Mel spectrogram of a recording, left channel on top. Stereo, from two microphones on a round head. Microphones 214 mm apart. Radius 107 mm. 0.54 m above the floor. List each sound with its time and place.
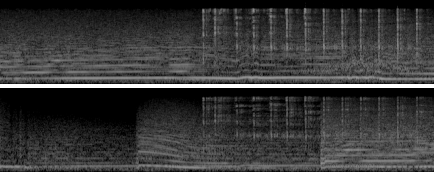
2.0 s scissors: 50° left (ahead or behind), 3.5 m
